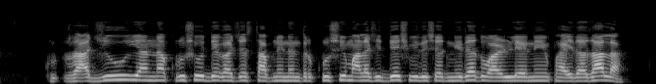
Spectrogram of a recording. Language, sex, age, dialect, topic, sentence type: Marathi, male, 18-24, Standard Marathi, agriculture, statement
